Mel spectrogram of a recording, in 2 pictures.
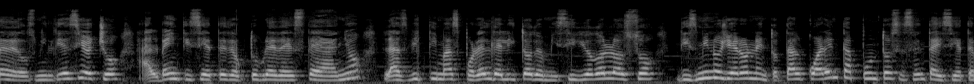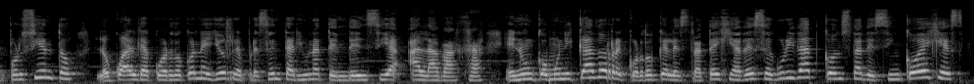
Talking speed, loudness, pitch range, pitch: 140 wpm, -26 LUFS, 215-260 Hz, 240 Hz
